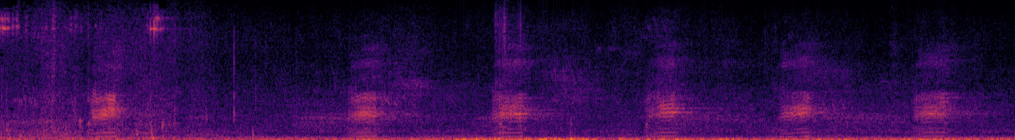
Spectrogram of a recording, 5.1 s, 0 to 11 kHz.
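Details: Eastern spot-billed duck, a mother leading small ducklings on an early-morning move, when two chicks were attacked by a cat; short nasal quacks repeated about every 0.7 seconds over steady low rumbling background noise.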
